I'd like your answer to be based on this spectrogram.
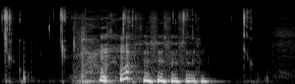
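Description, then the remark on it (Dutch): Chewing of a bite of cheese: a few soft, moist smacks and clicks at the start and end, with a drawn-out voiced murmur of enjoyment in between. “gaan we een hapje nemen.”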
